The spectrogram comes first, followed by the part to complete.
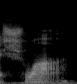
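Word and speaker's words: schwa: found abundantly in English basically if you relax your entire mouth and make a noise that's awah uh most people will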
